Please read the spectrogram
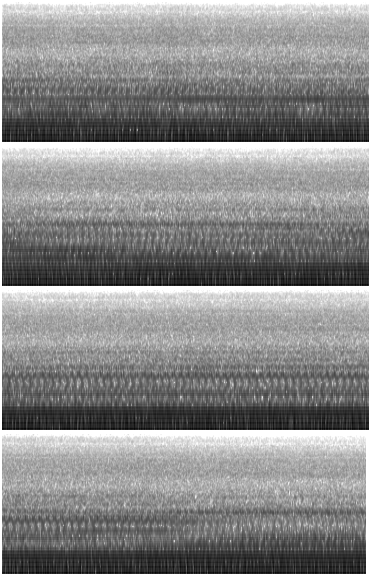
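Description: Single-engine Cessna's piston engine and propeller running at steady cruise power, heard from inside the cabin as a constant low drone with a hum of steady tones over wind and engine noise.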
